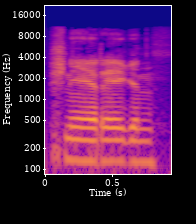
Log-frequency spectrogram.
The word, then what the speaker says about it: Schneeregen: Schneeregen. I should probably just pronounce it in German if it's a German name, because it's really obvious.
